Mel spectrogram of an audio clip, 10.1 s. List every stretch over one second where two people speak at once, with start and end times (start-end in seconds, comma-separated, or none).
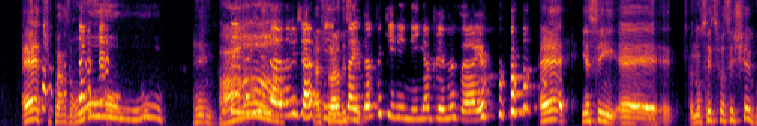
3.0-4.9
